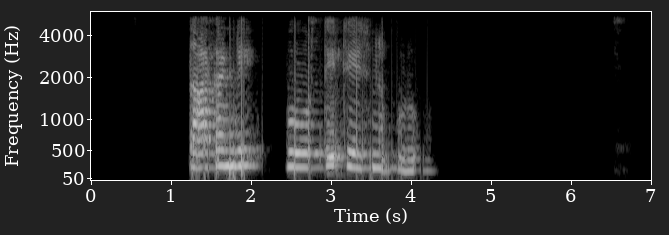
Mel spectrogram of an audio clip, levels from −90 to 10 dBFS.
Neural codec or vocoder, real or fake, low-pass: vocoder, 22.05 kHz, 80 mel bands, Vocos; fake; 5.4 kHz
